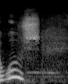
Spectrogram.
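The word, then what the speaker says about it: Łódź: hay una línea que está arriba de la Z y se pronuncia Wush.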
